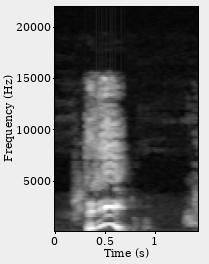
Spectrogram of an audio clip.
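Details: Shih Tzu during play time, a romp that could pass for a fight: one short, sharp yelping bark that arches up and falls back in pitch over about a third of a second, followed by a faint human voice.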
